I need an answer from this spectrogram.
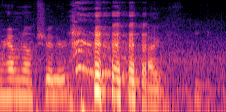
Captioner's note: laughter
